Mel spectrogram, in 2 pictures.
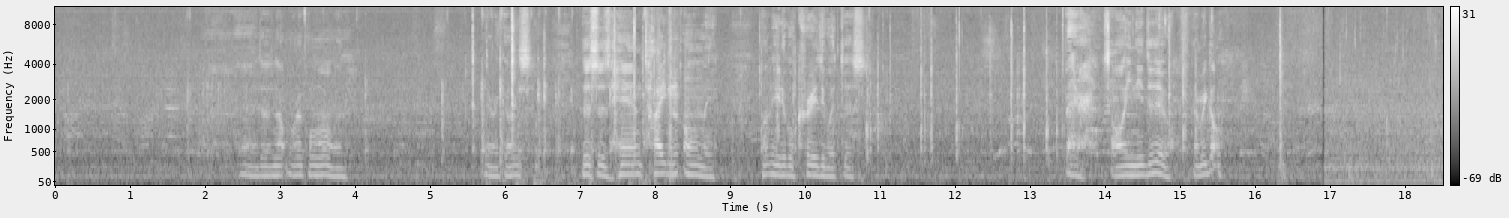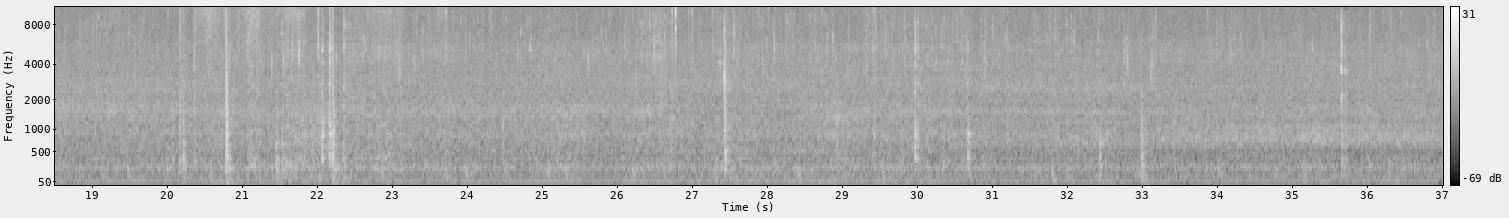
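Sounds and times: steady low hum: 0:00.0 - 0:37.0
sharp clicks and knocks: 0:05.1 - 0:10.1, 0:10.7 - 0:13.5, 0:19.4 - 0:34.3.

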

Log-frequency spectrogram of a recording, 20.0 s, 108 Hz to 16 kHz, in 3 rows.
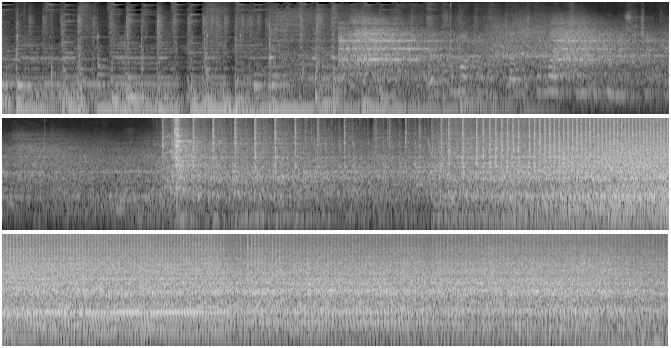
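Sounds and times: recoil rope pull start: 0:08.3 - 0:20.0
small gasoline engine running: 0:08.4 - 0:20.0.

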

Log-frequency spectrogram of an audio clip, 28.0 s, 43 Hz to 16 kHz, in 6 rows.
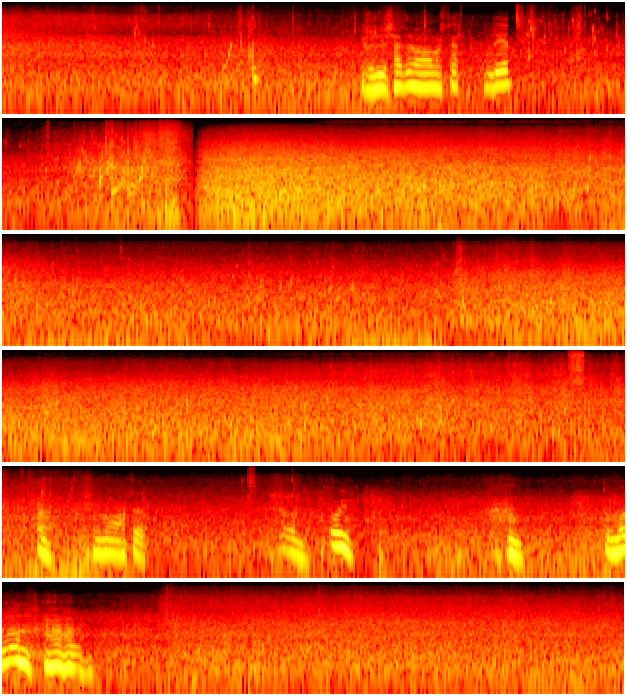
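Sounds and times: wind: 0:00.0 - 0:28.0
surf breaking over reef: 0:05.2 - 0:19.5.

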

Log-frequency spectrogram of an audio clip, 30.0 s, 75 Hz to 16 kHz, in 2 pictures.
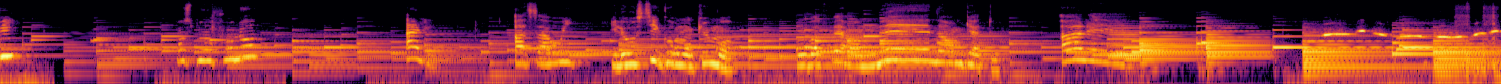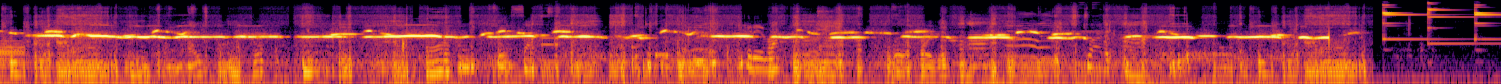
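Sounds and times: whistled tune: 0:13.1 - 0:28.8.

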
